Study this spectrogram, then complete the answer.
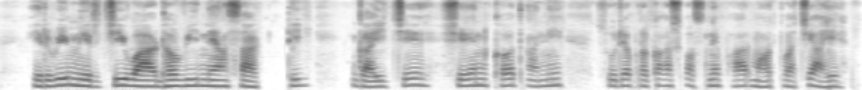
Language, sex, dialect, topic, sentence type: Marathi, male, Varhadi, agriculture, statement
